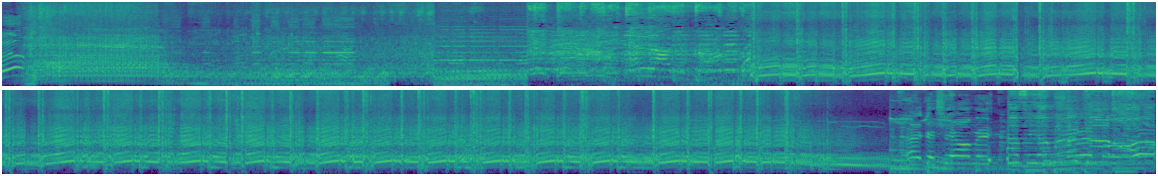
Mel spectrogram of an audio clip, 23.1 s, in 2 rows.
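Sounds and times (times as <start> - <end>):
car engine revving in blips: 0.0 - 21.6.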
